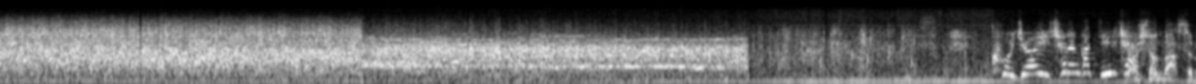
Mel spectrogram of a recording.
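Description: A crowd claps hands.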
